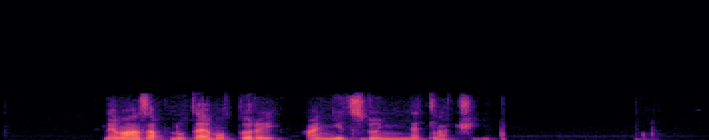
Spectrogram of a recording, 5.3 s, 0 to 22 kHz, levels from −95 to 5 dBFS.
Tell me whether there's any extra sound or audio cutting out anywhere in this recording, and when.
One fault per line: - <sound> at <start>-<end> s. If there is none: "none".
none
